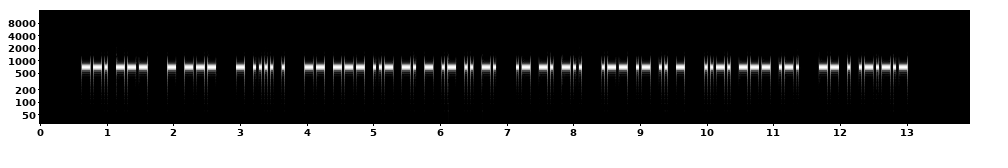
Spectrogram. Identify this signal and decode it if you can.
Morse code, heard as a keyed tone, about 28 wpm, 700 Hz. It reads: GO TO THE MOUNTAIN AND WAIT FOR ME.
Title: Sentences from Top 1000 Words - Review Part 1 - 28wpm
